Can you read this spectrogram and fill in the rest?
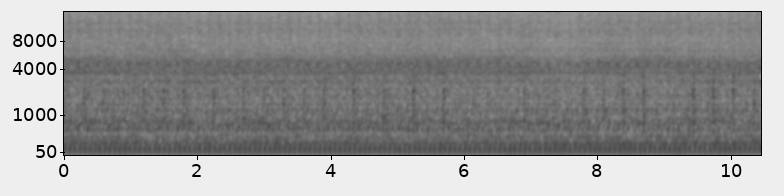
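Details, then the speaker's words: Diesel truck at deep idle after a dyno pull: sharp metallic clink repeating evenly about three times a second, getting louder; loose torque converter bolts. "Initially, I wasn't really startled because I thought it was them unstrapping and restrapping cuz it was like clink clink clink clink and I was like, "Oh, they're probably just restrapping the truck.""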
